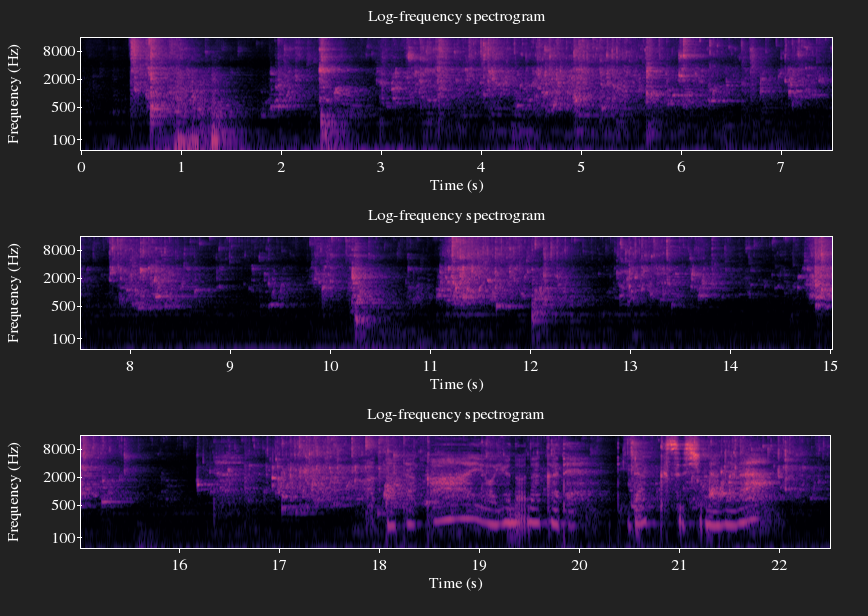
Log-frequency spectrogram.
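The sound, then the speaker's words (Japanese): Hot bath water poured over someone's shoulders in a tub, in repeated gushing splashes with trickles and drips between them, while a voice talks softly at times. “きれいにしような。あ、肩にお湯かけてあげるから”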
